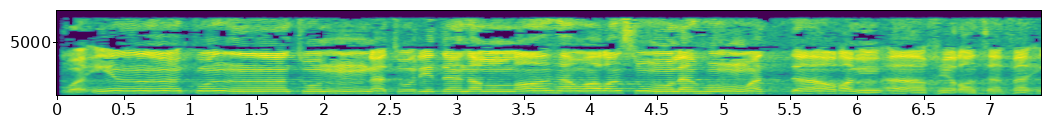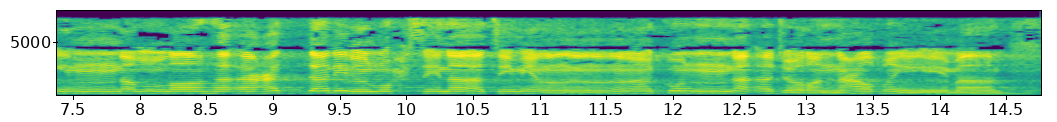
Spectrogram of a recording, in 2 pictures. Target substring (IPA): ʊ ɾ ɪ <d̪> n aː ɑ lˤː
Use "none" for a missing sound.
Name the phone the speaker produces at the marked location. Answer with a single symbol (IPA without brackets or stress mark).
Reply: d̪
